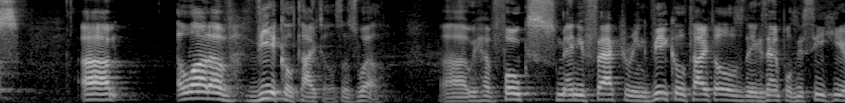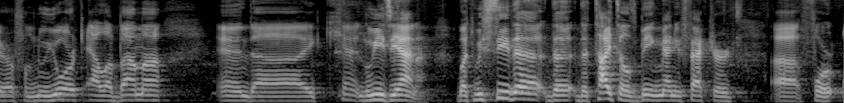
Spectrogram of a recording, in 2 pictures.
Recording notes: recorded at the Point Predictive 2023 Auto Lending Fraud Roundtable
